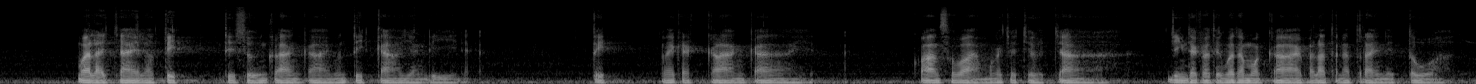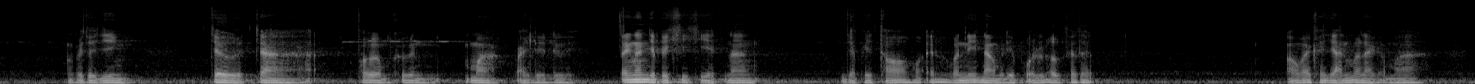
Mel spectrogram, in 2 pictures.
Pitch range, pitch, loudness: 85-100 Hz, 90 Hz, -32 LUFS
